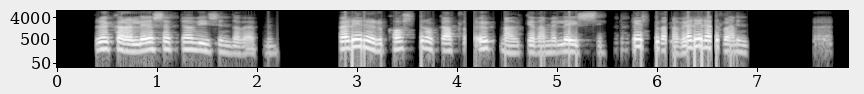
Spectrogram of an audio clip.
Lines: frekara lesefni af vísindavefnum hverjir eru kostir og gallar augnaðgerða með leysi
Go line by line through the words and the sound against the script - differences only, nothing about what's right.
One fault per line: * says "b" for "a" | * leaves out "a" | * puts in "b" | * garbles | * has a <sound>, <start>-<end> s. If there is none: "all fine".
* has a dropout, 4.1-4.2 s
* garbles
* has a laugh, 7.6-7.8 s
